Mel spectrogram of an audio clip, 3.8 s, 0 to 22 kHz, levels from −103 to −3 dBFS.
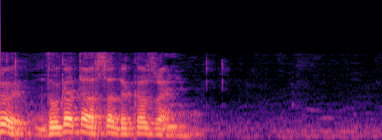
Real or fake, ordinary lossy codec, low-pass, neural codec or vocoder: fake; MP3, 48 kbps; 5.4 kHz; codec, 16 kHz, 16 kbps, FreqCodec, larger model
